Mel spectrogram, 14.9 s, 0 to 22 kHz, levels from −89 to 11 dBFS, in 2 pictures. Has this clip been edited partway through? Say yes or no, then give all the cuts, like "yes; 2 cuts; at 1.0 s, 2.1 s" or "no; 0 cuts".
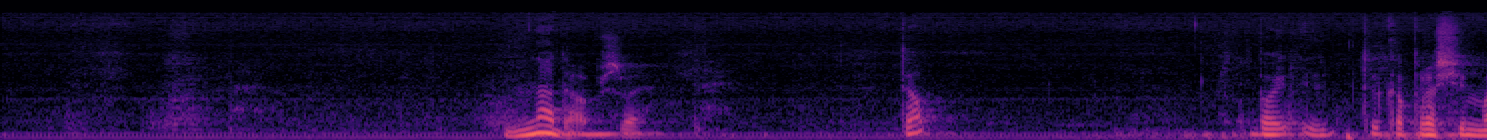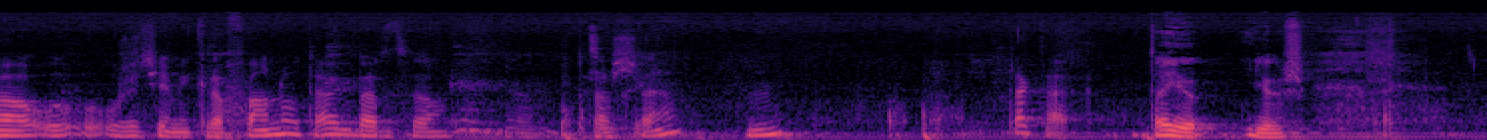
no; 0 cuts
